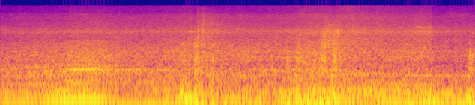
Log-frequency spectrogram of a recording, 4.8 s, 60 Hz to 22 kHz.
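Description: Tuned 730 hp Audi RS6 Avant (C7) with its twin-turbo V8 and Milltek exhaust running, a low, fairly steady exhaust note heard from inside the cabin.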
